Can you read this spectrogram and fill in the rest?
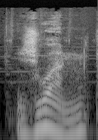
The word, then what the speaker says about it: Joan: Joan, que así es como se dice en catalán, aunque se escribe con una O,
